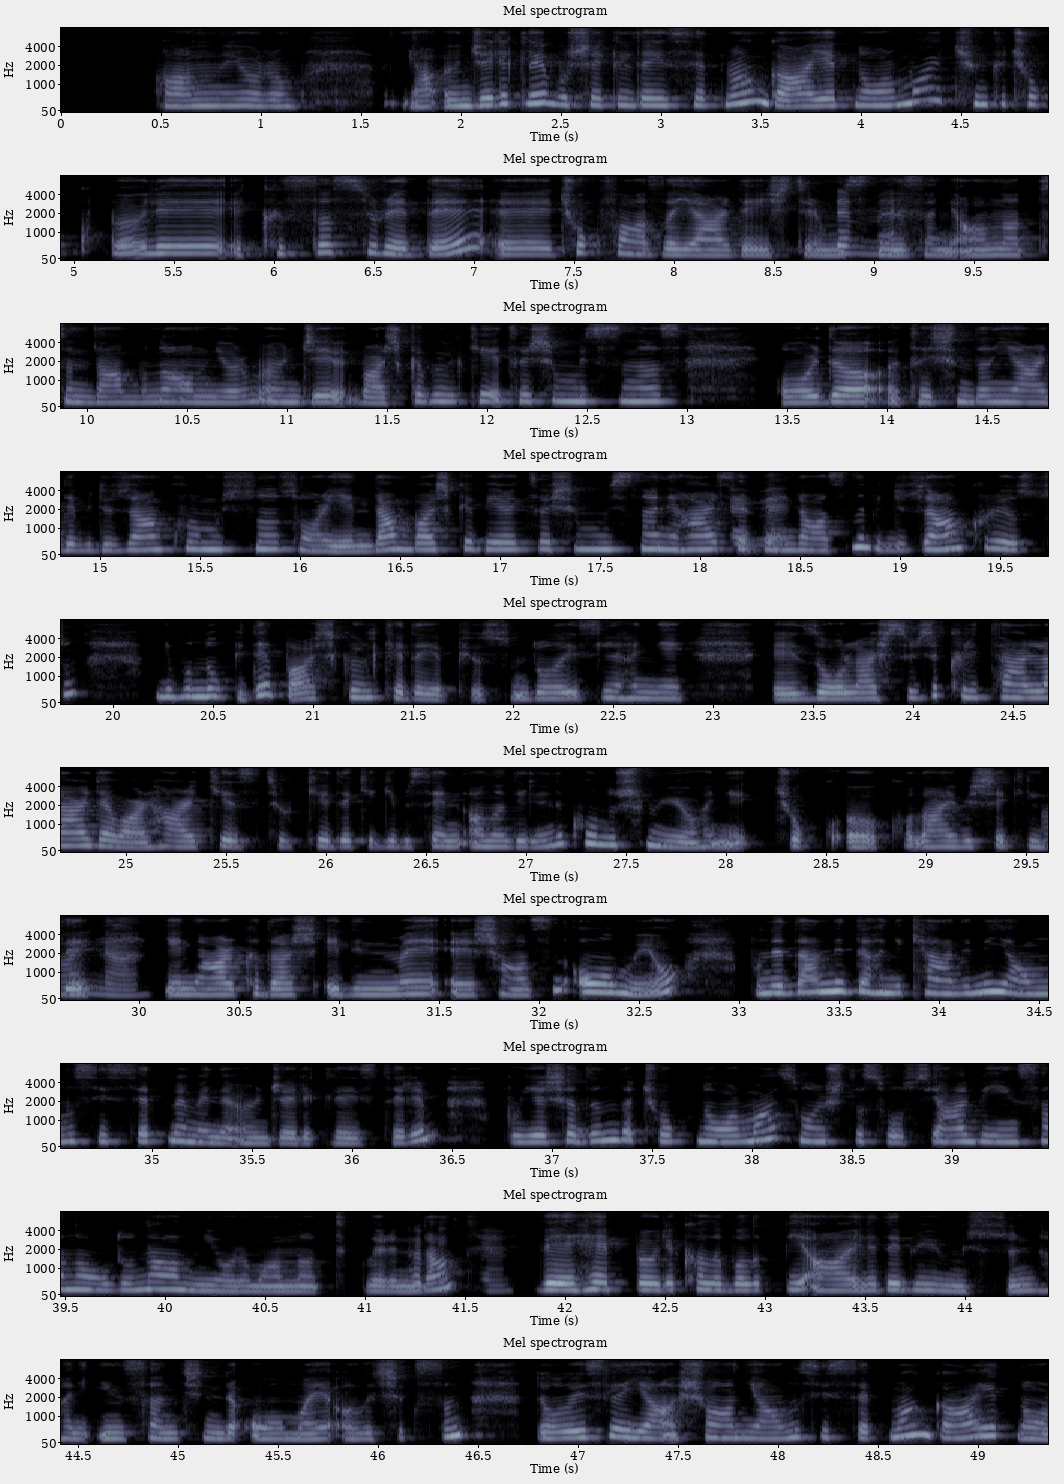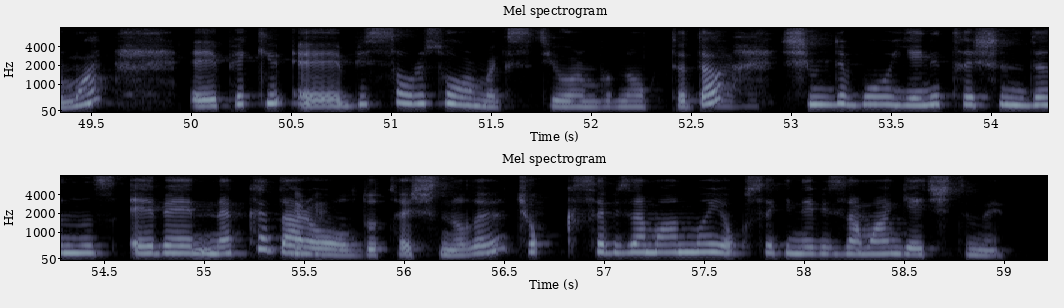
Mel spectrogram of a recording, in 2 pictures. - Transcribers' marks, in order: other background noise; tapping
- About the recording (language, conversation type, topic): Turkish, advice, Taşındıktan sonra yalnızlıkla başa çıkıp yeni arkadaşları nasıl bulabilirim?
